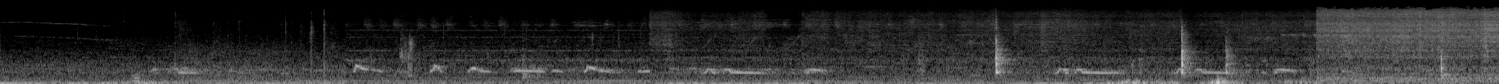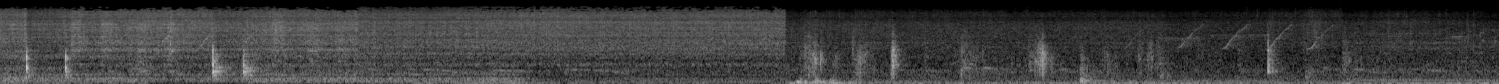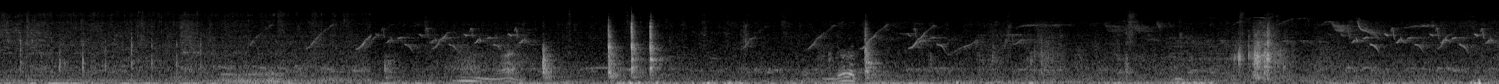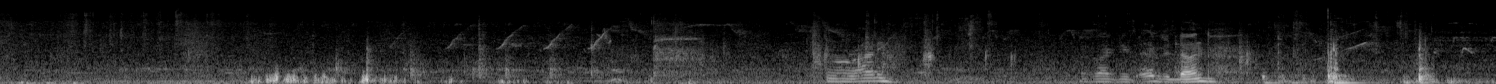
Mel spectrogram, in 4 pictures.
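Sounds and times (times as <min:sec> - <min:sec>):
sausage sizzling in frying pan: 0:12.5 - 0:31.7.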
